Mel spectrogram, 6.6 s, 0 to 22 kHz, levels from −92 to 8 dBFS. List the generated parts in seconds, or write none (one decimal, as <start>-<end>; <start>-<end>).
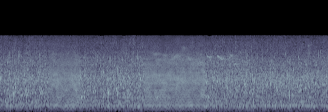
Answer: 1.0-1.6; 2.9-4.1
